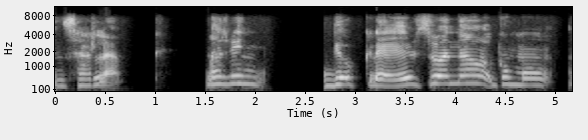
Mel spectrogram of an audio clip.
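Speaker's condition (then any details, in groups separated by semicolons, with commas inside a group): Cerebral palsy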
